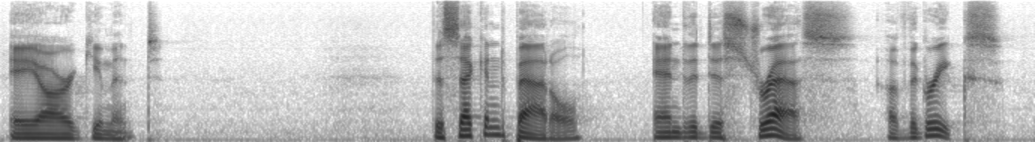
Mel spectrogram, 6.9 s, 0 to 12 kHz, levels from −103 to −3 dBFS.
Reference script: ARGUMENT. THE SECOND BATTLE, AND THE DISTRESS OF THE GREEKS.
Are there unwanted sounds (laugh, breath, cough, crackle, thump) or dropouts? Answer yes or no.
no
